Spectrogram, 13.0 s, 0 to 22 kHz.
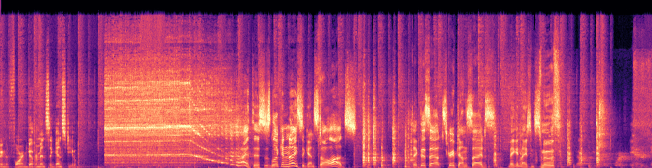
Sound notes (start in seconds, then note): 2.0 blender grinding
